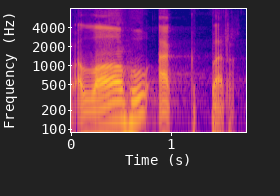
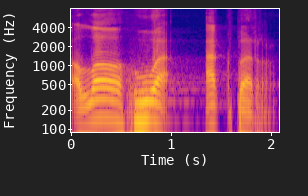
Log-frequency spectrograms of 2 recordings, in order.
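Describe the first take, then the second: First: Both words run together without any pause. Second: A pause separates the two words. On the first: The speaker calls it right. "Tapi langsung Allahu Akbar" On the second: The speaker calls it wrong. "tidak boleh dipisah"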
